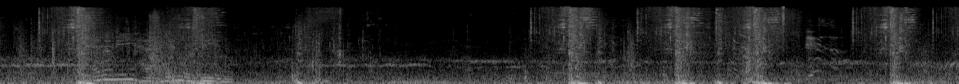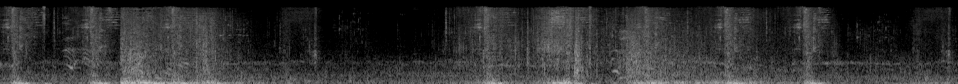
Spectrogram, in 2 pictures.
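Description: A game blaster fires bursts of shots.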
